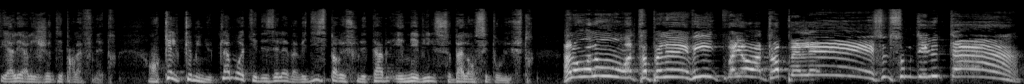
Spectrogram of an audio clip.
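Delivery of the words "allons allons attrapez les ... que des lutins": high, much louder frantic shouting; panicked yell. A narrator's reading. Lockhart yelling at pupils amid the pixie chaos, panicked shout. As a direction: scream orders as chaos erupts. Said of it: "hurla Lockhart".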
